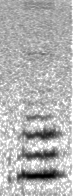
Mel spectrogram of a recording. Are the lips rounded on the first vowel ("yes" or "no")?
yes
